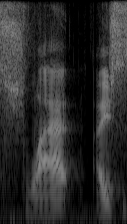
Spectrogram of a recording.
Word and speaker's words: Schlatt: Am I saying Schlot wrong now? It's Schlatt.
